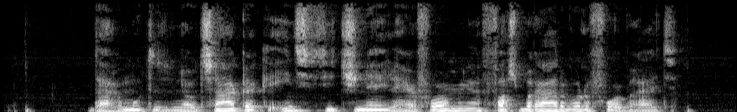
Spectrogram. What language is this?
Dutch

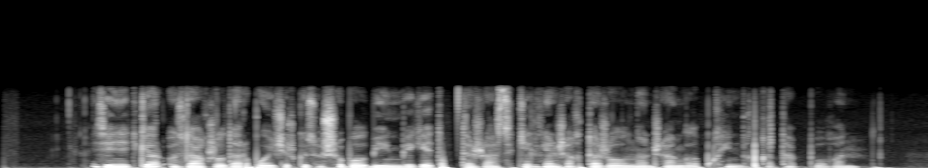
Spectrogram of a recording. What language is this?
Kazakh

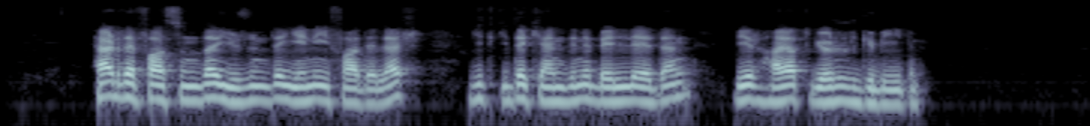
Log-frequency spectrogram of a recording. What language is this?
Turkish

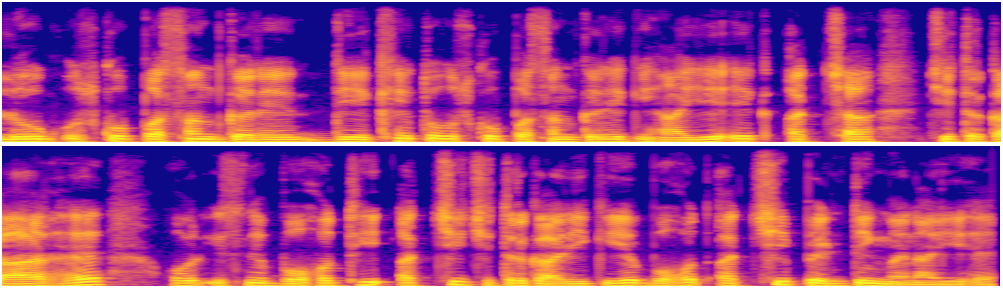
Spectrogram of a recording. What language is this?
Hindi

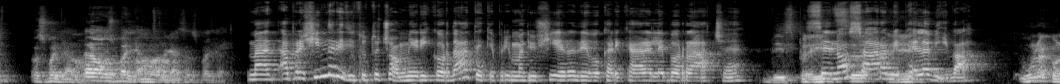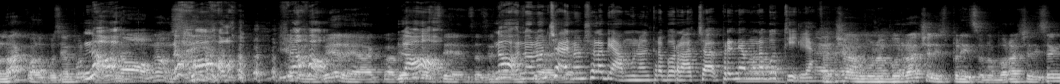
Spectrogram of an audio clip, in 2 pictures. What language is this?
Italian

